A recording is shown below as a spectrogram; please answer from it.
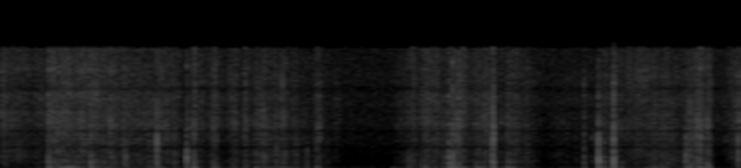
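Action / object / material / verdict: scrape / stuffed fabric pillow with raised embroidery / fabric / none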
